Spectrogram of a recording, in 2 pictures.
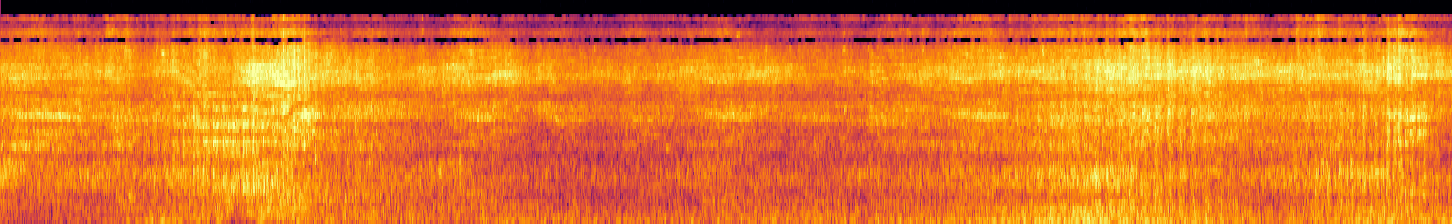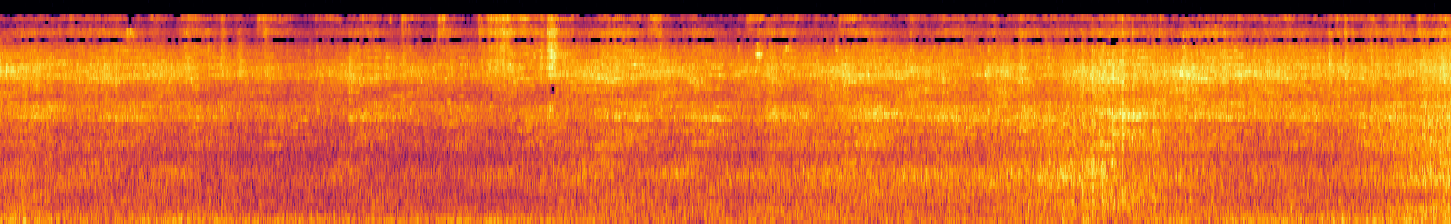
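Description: Double-stack intermodal well cars rolling past close by: a steady rumble of steel wheels on rail with some clickety-clack. It swells louder several times as trucks pass.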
